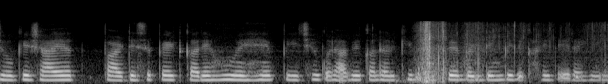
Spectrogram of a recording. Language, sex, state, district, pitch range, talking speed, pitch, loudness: Hindi, female, Haryana, Rohtak, 200-210 Hz, 160 wpm, 205 Hz, -20 LUFS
